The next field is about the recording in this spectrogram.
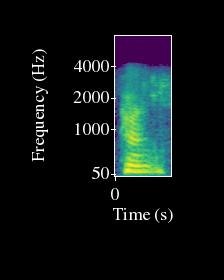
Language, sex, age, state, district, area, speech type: Punjabi, male, 18-30, Punjab, Mansa, rural, conversation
